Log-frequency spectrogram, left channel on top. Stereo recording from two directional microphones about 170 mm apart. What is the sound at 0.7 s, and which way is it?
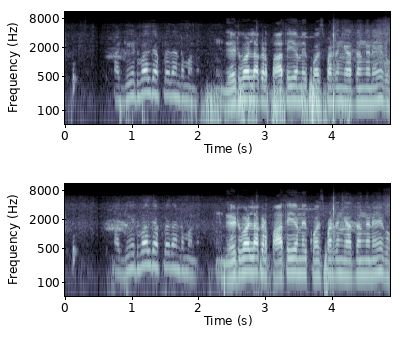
Speech, 5° left (ahead or behind).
